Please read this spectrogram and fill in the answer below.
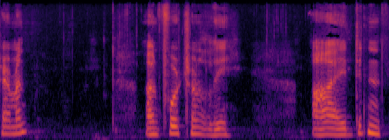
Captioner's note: speaking French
